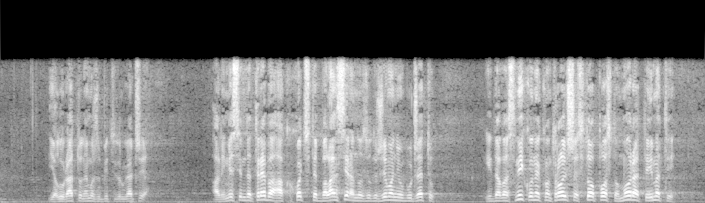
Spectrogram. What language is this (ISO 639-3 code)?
srp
